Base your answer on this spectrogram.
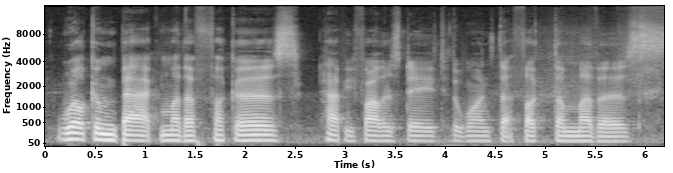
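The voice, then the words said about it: Put-on sexy announcer voice. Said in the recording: “Sexy voice. ... Berry ass white voice.”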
